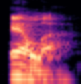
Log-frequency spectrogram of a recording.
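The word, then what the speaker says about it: ela: it's pronounced ill but the word she is Ella once again he ill she Ella so ill almost sounds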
